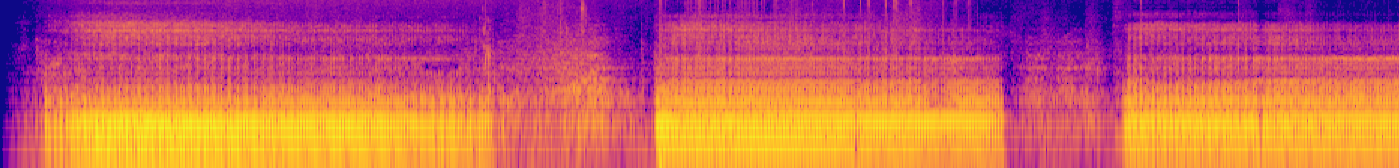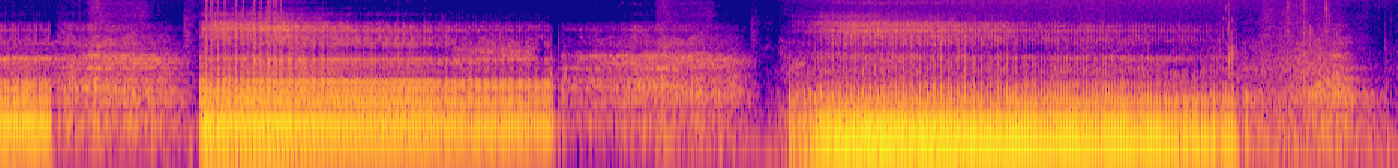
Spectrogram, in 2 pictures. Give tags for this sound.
dog growl growling menacing mono

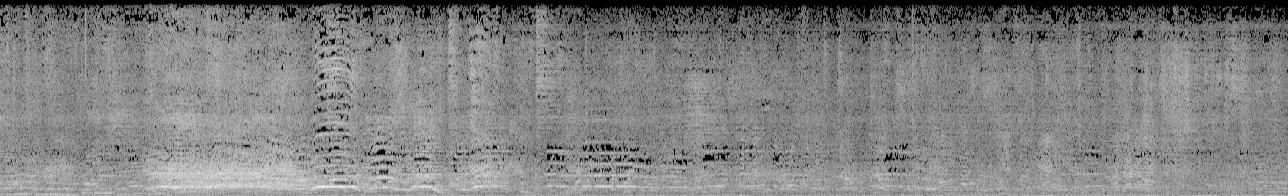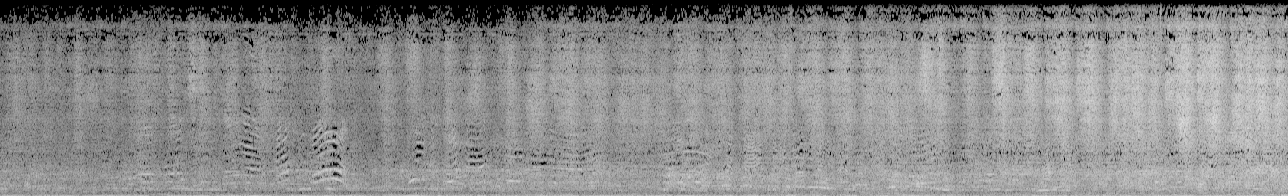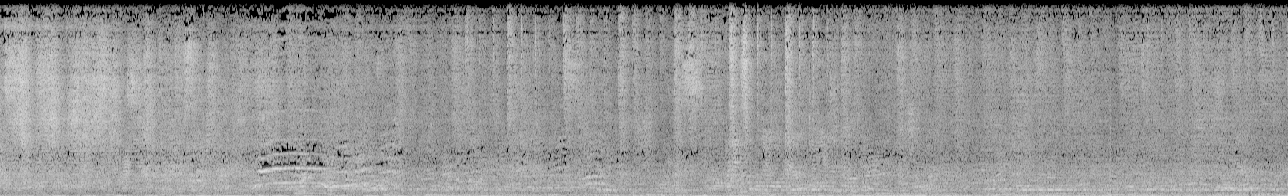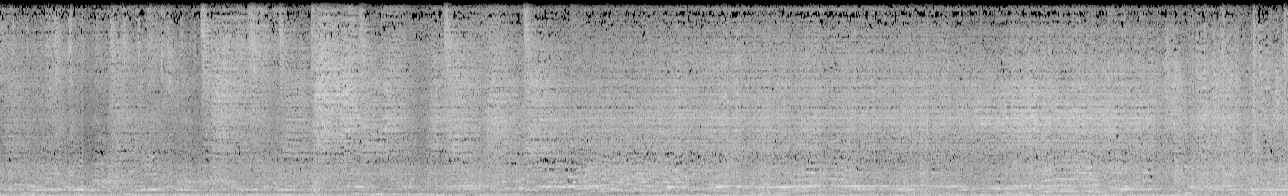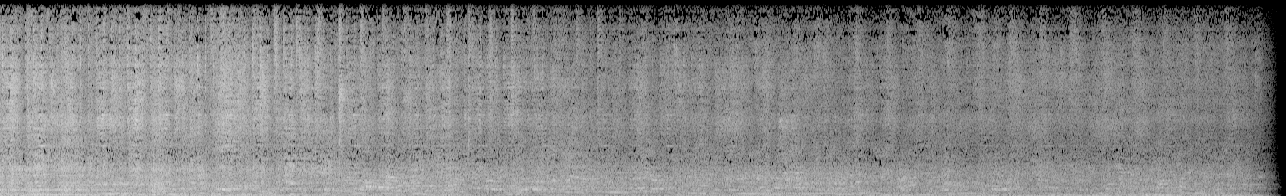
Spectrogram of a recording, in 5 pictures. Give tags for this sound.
cheering club dance-music drum-fill drunk field-recording guitar-riffs jazz party saxophone shouting yelling

